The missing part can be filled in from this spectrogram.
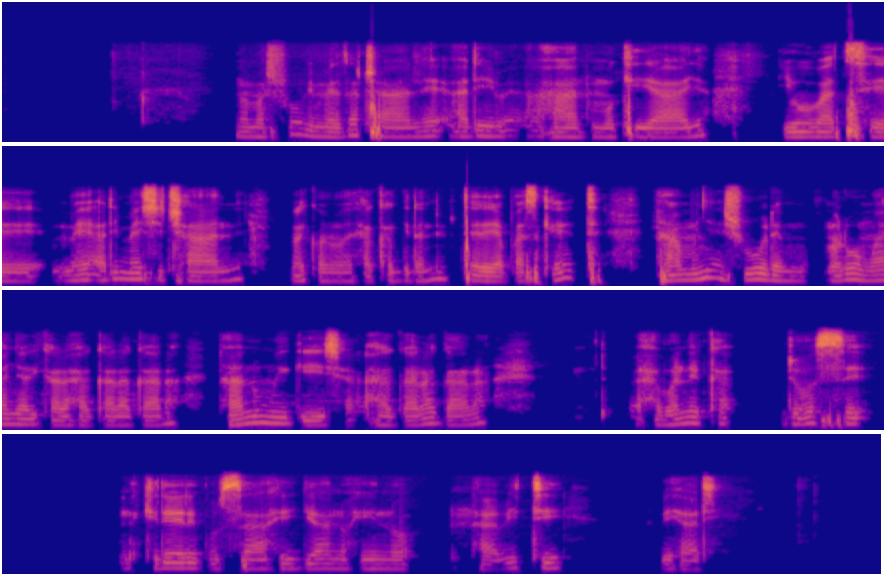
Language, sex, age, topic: Rundi, male, 25-35, education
